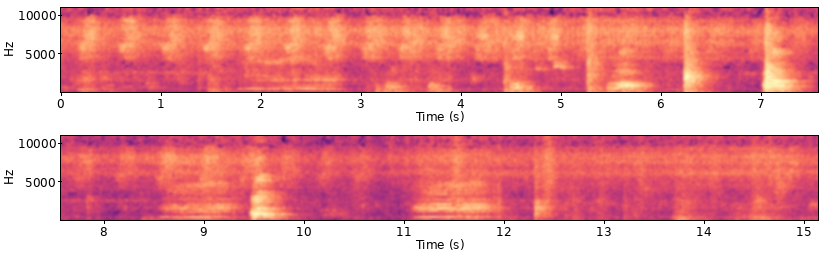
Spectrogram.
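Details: Cattle at a farm, a few drawn-out moos among bursts of people's voices and knocking noises, the calls short and partly covered by speech.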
